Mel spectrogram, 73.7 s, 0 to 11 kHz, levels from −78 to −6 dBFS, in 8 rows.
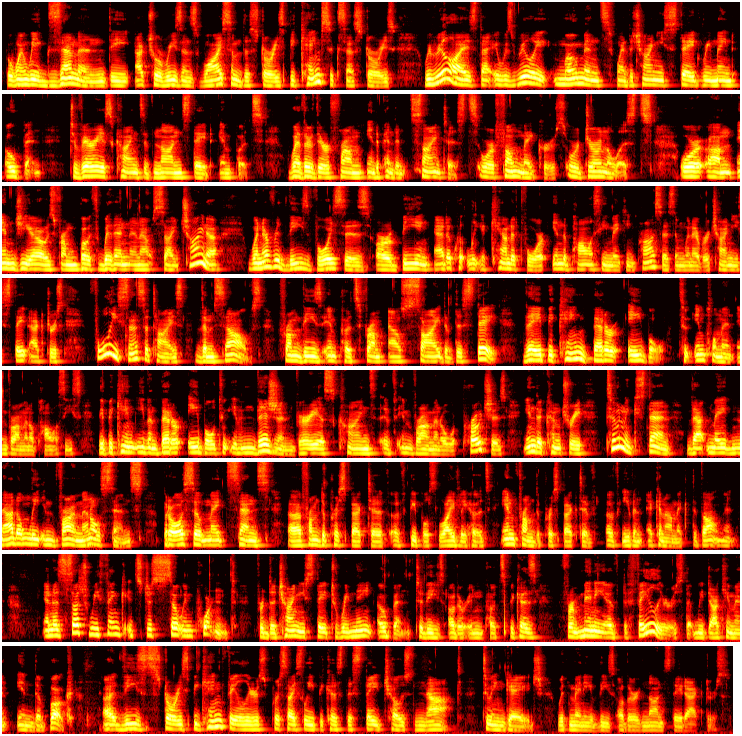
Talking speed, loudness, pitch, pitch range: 150 wpm, -18 LUFS, 130 Hz, 125-150 Hz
